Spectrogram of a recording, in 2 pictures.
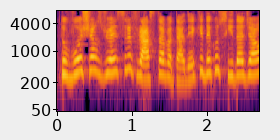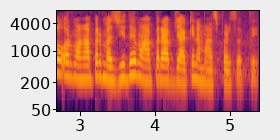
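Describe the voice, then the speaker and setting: A woman giving a religious lesson, explaining verses with everyday examples and frequent filler phrases. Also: sits high. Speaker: Quran teacher.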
